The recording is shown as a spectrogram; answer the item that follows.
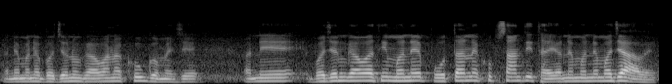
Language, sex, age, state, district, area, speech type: Gujarati, male, 45-60, Gujarat, Valsad, rural, spontaneous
